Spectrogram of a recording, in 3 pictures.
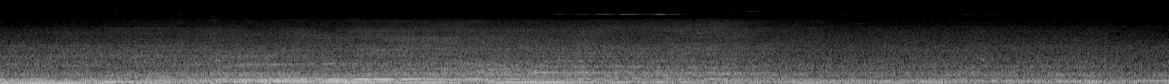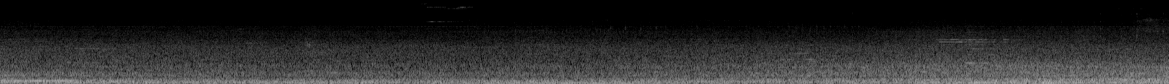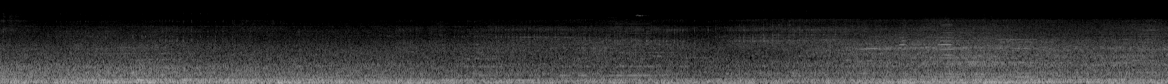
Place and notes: Rue el Oraibi Jilali, Casablanca, Morocco - Hôtel les Saisons - Chambre 610
Bruits de la rue, saisi du 6ème étage. Enregistreur en équilibre sur le balcon.
28 March 2018, 22:30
